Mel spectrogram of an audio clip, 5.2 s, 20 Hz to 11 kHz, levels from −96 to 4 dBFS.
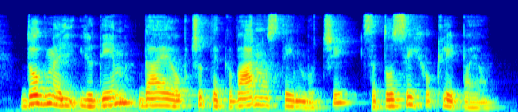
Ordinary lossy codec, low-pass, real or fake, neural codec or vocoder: none; 7.2 kHz; real; none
